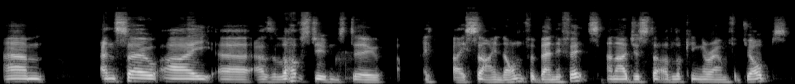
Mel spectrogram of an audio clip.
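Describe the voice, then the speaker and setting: A middle-aged man with a British accent talks casually in an interview. His pitch is average for a man and he wanders conversationally through his points with a modest air. The recording is dry, with hardly any room sound. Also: steady tone, normal speed, no room sound. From United Kingdom. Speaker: interview guest, novelist.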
